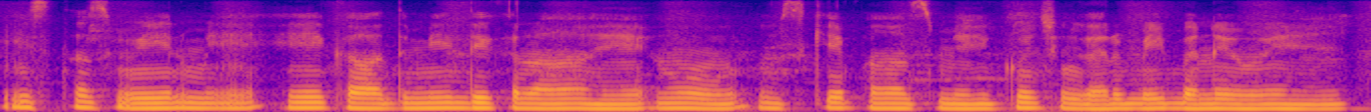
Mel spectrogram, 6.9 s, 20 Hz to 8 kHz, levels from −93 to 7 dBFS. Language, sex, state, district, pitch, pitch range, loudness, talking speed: Hindi, male, Uttar Pradesh, Saharanpur, 130 Hz, 125-140 Hz, -16 LUFS, 150 wpm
